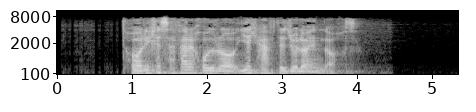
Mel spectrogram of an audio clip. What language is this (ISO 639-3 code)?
fas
